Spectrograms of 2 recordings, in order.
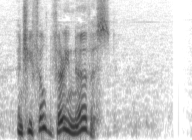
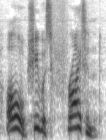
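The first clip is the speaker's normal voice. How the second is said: usual speaking voice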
